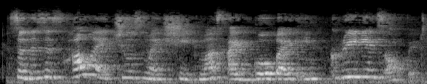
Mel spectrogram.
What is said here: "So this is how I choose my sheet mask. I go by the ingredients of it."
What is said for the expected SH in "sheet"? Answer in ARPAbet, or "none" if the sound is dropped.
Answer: SH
